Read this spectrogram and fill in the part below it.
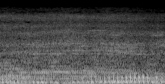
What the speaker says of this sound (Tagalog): May set tayo ulit na Wave 125 na makina.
